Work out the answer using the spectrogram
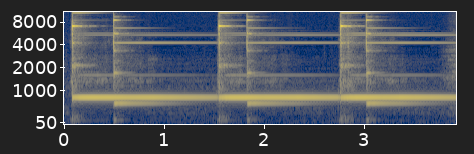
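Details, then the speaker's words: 1955 NuTone K14 recessed 2-note door chime, reassembled with resonating tubes, on 16 V supply and unlit button wired for front door: clear high ding then lower dong, three times, louder, cheery and healthy. "and you can hear how much louder it is once it's all being reassembled because the resonating tubes are what amplifies the sound and has a nice cheery ding-dong sound"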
